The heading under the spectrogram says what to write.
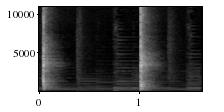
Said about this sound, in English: Spoiler warning. I'll give two claps, and then I'm going to go.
